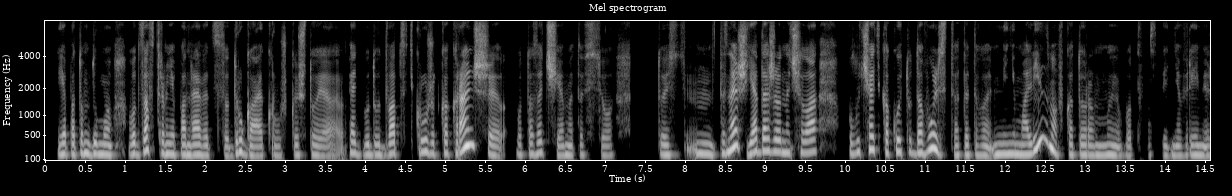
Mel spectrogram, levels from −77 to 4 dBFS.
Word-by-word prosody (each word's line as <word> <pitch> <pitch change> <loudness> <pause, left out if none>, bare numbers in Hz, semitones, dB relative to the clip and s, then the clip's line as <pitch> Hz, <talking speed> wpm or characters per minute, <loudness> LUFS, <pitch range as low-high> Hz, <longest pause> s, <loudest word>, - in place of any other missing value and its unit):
Я 170 +2 +1
потом 175 +2 -1
думаю: 170 -3 +1 0.2
вот 165 -1 -1
завтра 205 -4 +1
мне 170 -1 +1
понравится 160 -2 -1
другая 150 -3 0
кружка, 150 +1 -9
и - - -2
что, 160 0 -3
я 145 -1 -4
опять 185 -3 -3
буду 165 0 -2
20 175 +4 -1
кружек, 190 -4 -2
как 180 -2 -3
раньше? 260 - +6 0.2
Вот, 160 -1 -9
а - - -1
зачем 160 -4 +1
это 155 +2 -7
всё? 150 -1 -7 0.5
То 165 - -4
есть, 160 +6 -5
м, 180 -9 -2
ты 160 +4 -6
знаешь, 265 - +6
я 190 +4 +4
даже 210 -1 +3
начала 195 +1 +1 0.4
получать 215 +7 +1
какое-то 205 +1 -2
удовольствие 190 -4 +2
от 160 - -14
этого 155 -2 -4
минимализма, 175 - +3
в - - -13
котором 160 -1 -3
мы 155 -2 -1
вот 145 0 -11
в - - -27
последнее 150 -1 -7
время 155 -1 -3
165 Hz, 180 wpm, -23 LUFS, 155-190 Hz, 0.5 s, раньше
